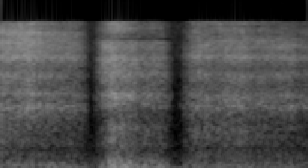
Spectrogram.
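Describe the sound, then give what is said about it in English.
Breathy air rushing into a microphone, a sharp inhale swelling in the middle and then a softer, steady exhale, with no talking. “Somebody's breathing.”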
